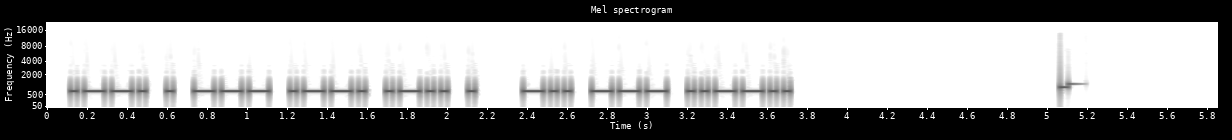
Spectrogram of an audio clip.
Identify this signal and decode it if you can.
Morse code, heard as a keyed tone, about 34 wpm, 700 Hz. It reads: PEOPLE DO?
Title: Sentences from Top 1100 Words 35wpm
